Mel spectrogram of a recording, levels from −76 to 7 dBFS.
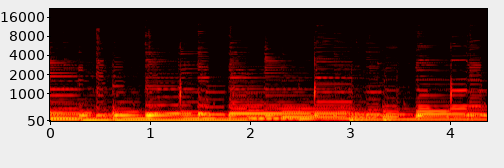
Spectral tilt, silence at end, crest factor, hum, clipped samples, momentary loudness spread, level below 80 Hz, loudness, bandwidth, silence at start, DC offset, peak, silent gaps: -9 dB/octave; 0 s; 16 dB; none; under 0.1%; 6 LU; -34 dBFS; -29 LUFS; 12 kHz; 0 s; under 0.1%; -12 dBFS; none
